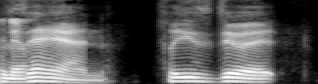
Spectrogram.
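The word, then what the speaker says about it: Zahn: trash my boy Steve xan and Diary of a wmy kid because it's not how it's pronounced it's Steve Zan please do it correctly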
